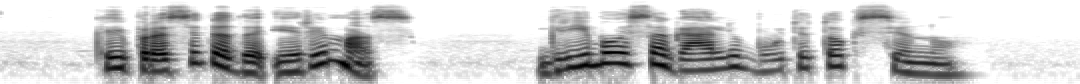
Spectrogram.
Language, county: Lithuanian, Vilnius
